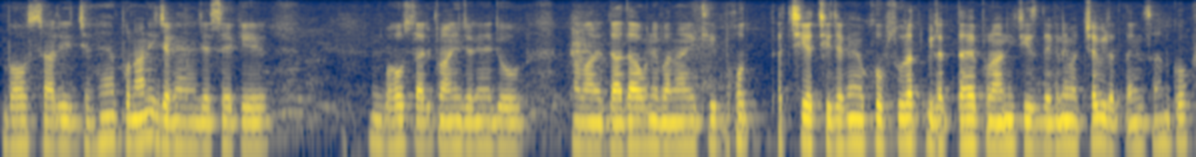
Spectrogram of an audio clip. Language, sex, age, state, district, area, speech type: Urdu, male, 30-45, Bihar, Khagaria, rural, spontaneous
